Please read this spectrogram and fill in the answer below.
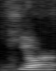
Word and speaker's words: Kiara: Kara. Spell it for me.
